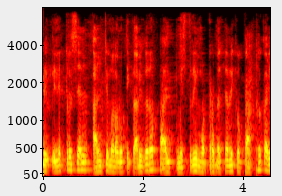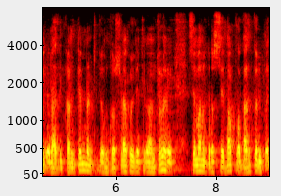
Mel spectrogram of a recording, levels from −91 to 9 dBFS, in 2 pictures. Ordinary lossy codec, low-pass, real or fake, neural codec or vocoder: none; 7.2 kHz; fake; codec, 44.1 kHz, 3.4 kbps, Pupu-Codec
